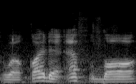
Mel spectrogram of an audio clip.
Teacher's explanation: huruf Dal disukunkan iaitu huruf Qalqalah maka lantunkan lantunkan huruf Dal tersebut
